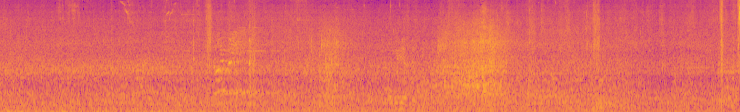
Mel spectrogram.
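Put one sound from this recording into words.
Voices murmur and echo in a large hall.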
